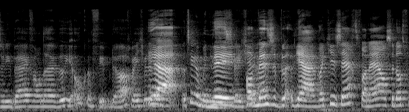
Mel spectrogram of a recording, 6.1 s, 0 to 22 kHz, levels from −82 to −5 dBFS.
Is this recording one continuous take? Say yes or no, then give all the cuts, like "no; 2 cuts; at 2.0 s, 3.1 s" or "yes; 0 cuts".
no; 1 cut; at 2.8 s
